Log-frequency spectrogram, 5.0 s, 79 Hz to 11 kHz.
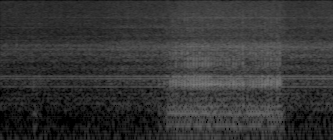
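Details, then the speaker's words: PS4 at idle, grinding heard with or without a disc and worse in graphically intensive games; a rough pulsing grind rises over a quiet hum then fades, felt as vibration, owner suspects the motherboard fan cooling the CPU/GPU, not the disc drive. "you hear that grind so that's actually not the D disc drive it's actually if you can feel it here um you can actually feel it like vibrating when it makes that sound it's definitely the uh fan that's on the motherboard that cools the GPU CPU"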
